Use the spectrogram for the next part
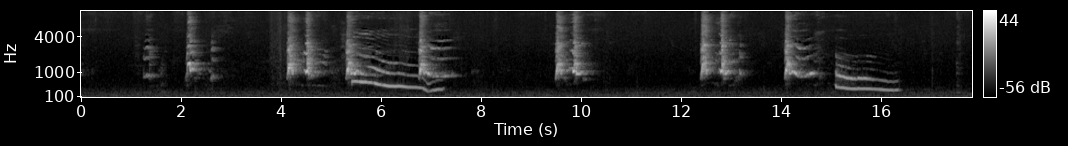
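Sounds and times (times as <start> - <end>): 
dog yelps: 1.2 - 2.8, 4.1 - 5.8, 6.7 - 7.6, 9.5 - 10.3, 12.4 - 13.4, 14.1 - 15.3
dog whining: 4.8 - 7.6, 14.2 - 16.4.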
